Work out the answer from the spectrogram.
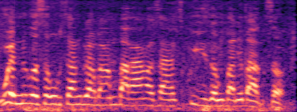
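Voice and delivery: ordinary talk, nothing marked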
